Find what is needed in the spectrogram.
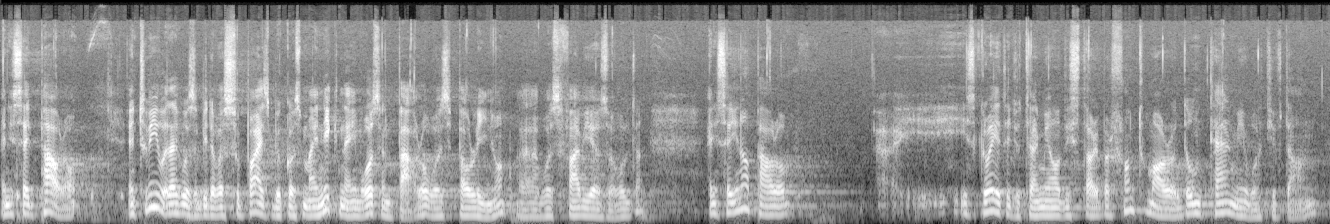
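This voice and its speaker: With an Italian accent, a man of medium pitch speaks at a fairly quick pace with lively intonation over noticeable background noise. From Italy, Milan. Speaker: executive, commencement speaker. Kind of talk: commencement speech. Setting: graduation ceremony with audience. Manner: hesitant, many fillers.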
